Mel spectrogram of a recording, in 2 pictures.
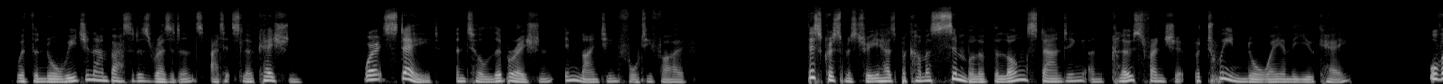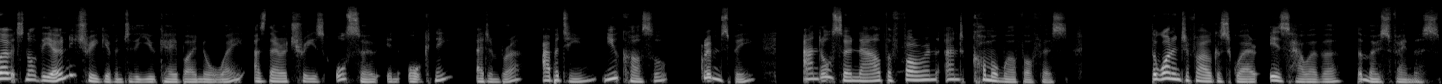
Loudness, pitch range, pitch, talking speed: -28 LUFS, 120-185 Hz, 140 Hz, 155 wpm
